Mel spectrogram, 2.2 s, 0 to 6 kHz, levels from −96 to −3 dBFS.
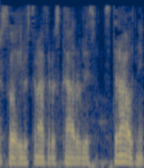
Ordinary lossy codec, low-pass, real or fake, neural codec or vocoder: MP3, 32 kbps; 5.4 kHz; fake; codec, 16 kHz, 4 kbps, FreqCodec, smaller model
